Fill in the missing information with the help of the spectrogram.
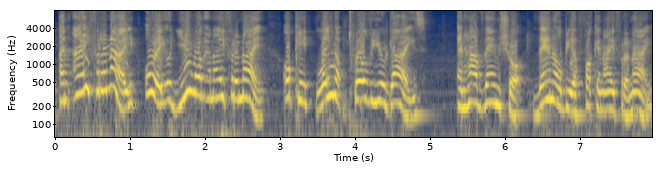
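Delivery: high and loud, sarcastic and outraged, slowing down; indignant rant. Retold or imitated. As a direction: hammer their logic back at them. Mocking the soldiers' logic.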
